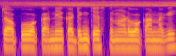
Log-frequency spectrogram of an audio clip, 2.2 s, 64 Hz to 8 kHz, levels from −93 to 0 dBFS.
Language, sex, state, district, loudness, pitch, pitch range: Telugu, male, Andhra Pradesh, Krishna, -20 LUFS, 135 Hz, 130-140 Hz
